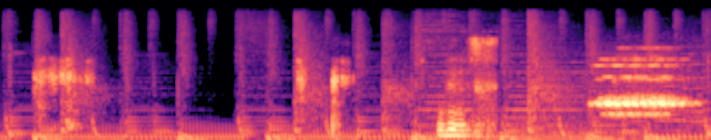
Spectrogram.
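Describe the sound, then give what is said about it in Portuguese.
A telephone starts ringing near the end, a steady electronic ringtone rising over the background, while people talk throughout. “Ó, tá tocando o telefone aí.”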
